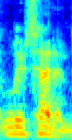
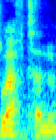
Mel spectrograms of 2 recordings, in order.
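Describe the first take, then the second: First: The word begins with a 'loo' sound. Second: The word begins with a 'lef' sound. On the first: The speaker calls it wrong. "so I even said it wrong" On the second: The speaker calls it right. "it's Lieutenant, mate"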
